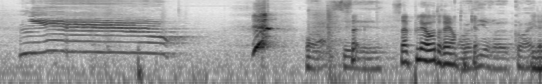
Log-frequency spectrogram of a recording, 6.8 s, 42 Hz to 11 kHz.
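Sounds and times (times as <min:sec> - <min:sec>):
person imitating a cat meowing: 0:00.3 - 0:02.5
speech: 0:03.8 - 0:06.7.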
